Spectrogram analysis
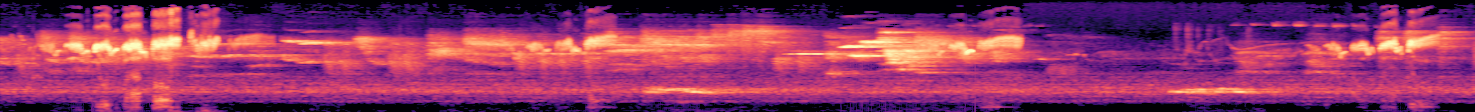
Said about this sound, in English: Now, the husky, drawled, I am lazy, of a black-throated blue warbler.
